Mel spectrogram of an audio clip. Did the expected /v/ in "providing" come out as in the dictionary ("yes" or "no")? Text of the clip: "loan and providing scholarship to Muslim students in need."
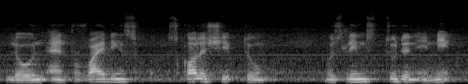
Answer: yes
